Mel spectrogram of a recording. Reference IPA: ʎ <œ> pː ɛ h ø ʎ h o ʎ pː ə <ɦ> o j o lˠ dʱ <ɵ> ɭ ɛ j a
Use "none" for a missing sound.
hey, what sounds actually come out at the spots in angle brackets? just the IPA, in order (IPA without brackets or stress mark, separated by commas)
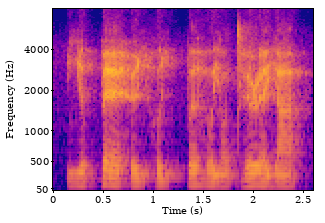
ə, ɦ, ø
